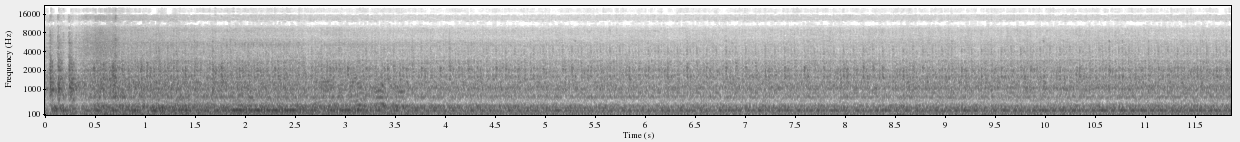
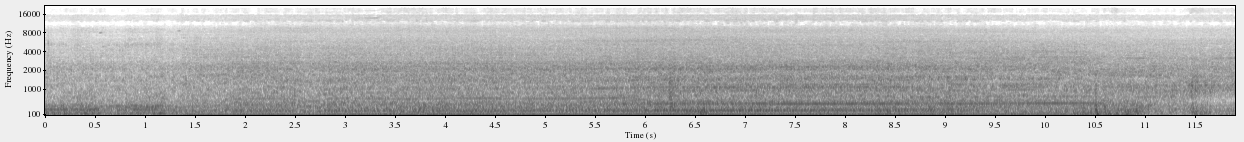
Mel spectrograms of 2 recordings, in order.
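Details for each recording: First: 7 Series 7FKU40 8,000 lb diesel forklift, engine rebuilt after seizing; now starts but won't rev, gaining only 200–300 rpm: flat steady idle barely rising when throttled; engine will not rev. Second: 7 Series 7FKU40 8,000 lb diesel forklift after rebuild of a seized engine that sat about 2 years, being revved: steady diesel clatter with low even drone lifting smoothly as throttle opens, no misses; normal running.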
